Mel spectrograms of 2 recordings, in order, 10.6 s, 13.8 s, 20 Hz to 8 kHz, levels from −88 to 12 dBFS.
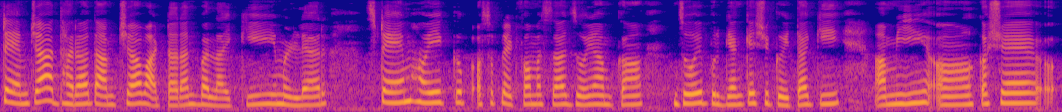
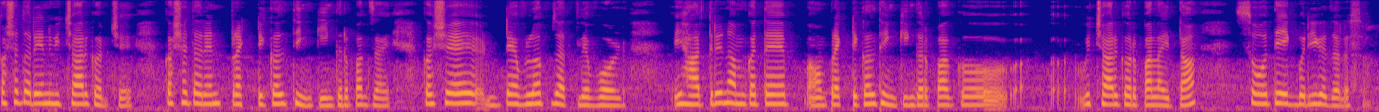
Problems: background sounds at intervals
